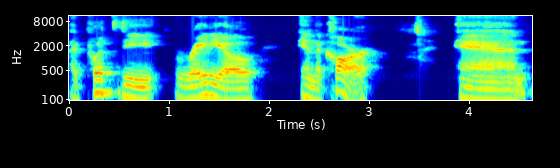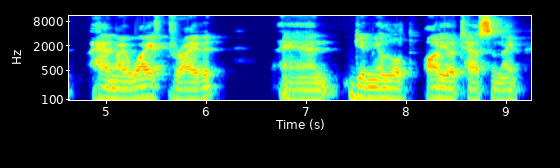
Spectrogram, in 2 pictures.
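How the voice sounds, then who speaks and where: A man with a very low, relaxed voice talks through a piece of gear as a reviewer. His delivery is casual and explanatory, like an informal hands-on demonstration. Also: takes it slowly, dull audio. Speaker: product reviewer.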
